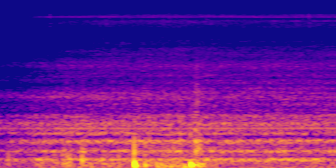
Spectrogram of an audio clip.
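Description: A fingertip taps twice on a plastic cap.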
